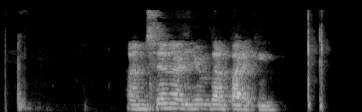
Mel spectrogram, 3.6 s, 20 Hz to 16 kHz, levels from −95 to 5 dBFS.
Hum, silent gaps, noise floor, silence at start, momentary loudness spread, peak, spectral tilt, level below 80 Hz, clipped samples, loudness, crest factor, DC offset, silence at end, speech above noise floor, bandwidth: none; none; -75 dBFS; 0.15 s; 17 LU; -10 dBFS; -4 dB/octave; -70 dBFS; under 0.1%; -27 LUFS; 20 dB; under 0.1%; 0.4 s; 48 dB; 11.5 kHz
